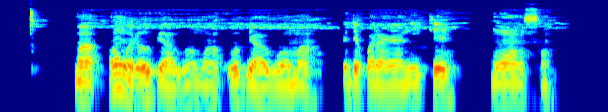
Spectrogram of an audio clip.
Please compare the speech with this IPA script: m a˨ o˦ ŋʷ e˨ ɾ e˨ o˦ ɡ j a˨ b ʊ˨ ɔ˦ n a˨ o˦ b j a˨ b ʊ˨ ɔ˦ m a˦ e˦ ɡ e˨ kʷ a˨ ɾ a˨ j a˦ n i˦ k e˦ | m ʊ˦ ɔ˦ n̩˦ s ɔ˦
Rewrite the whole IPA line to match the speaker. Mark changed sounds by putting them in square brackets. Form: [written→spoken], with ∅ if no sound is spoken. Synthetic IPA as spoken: m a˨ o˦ ŋʷ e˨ ɾ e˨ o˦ [ɡ→b] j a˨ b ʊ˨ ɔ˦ [n→m] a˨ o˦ b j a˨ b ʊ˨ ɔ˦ m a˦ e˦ [ɡ→d] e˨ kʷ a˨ ɾ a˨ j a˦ n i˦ k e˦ | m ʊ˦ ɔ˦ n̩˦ s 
